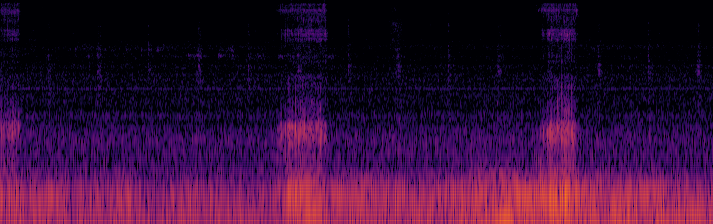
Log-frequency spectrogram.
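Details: Small Pomeranian dog asleep, snoring steadily and softly, with two louder snorting breaths about five seconds apart over faint room noise.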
